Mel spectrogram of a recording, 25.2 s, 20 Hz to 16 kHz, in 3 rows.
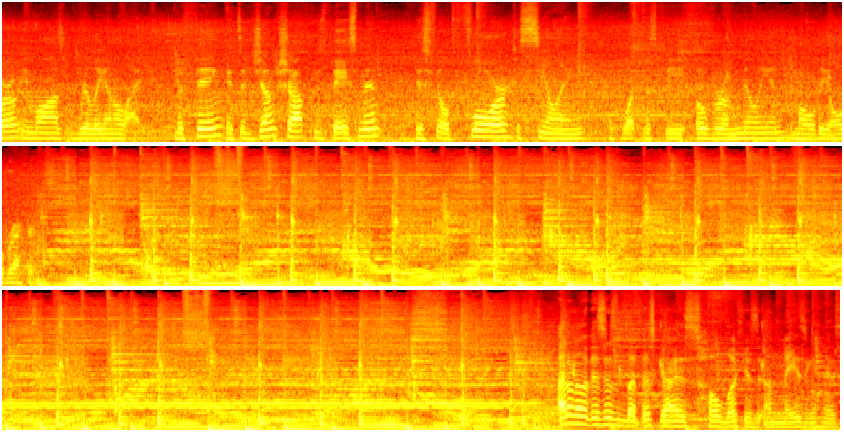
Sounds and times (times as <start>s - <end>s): Speech: 0.0s - 8.8s, 22.4s - 25.1s
House music: 8.7s - 24.4s.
